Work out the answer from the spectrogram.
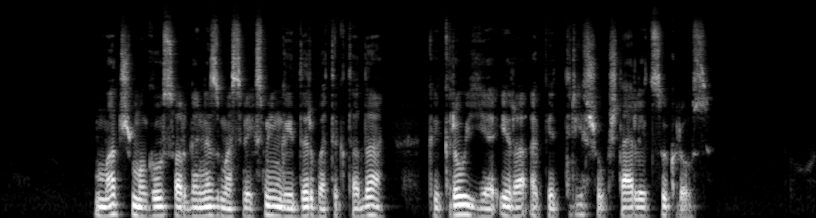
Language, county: Lithuanian, Vilnius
